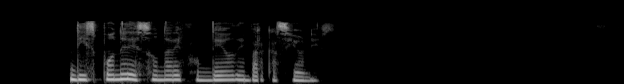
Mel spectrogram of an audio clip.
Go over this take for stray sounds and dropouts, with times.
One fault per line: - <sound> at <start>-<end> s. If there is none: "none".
none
